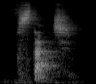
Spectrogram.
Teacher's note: Again, the W has now become an F sound.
